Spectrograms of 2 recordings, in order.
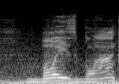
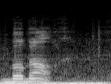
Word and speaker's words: Bois Blanc: to Bob Lowe island boys Blanc Island or bull ball depending on your pronunciation of French French name things the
